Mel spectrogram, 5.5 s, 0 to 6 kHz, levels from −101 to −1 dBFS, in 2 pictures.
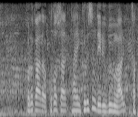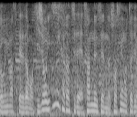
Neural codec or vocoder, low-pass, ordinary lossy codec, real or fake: none; 5.4 kHz; none; real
